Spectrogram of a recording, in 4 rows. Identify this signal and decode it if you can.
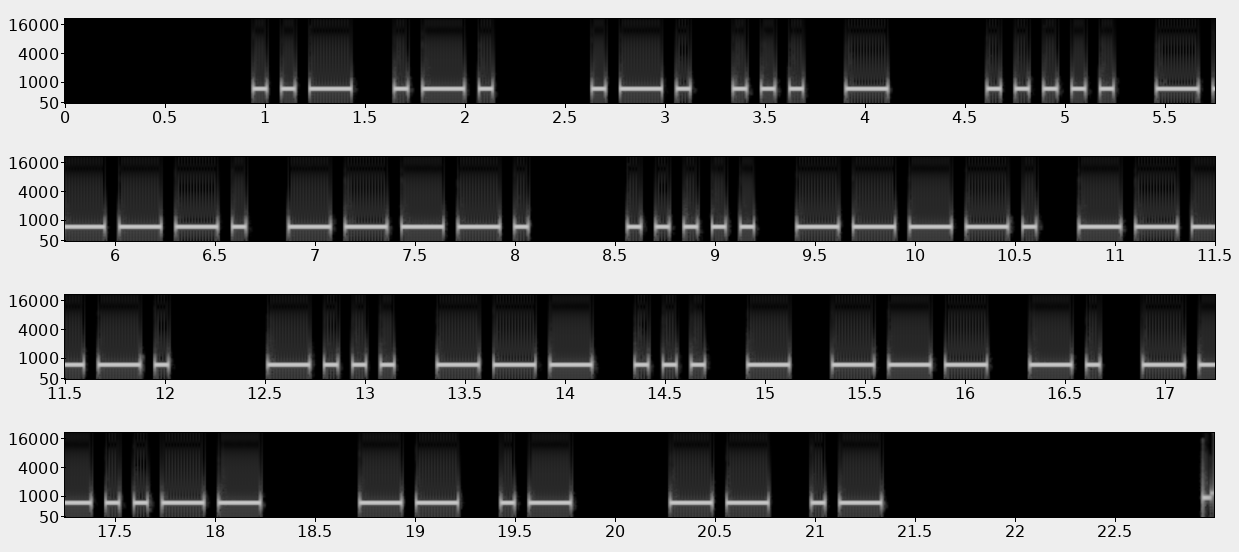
Morse code, heard as a keyed tone, about 17 wpm, 700 Hz. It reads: UR RST 599 599 BOSTON, MA MA
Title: Practice QSO - Exchange 1 - Beginning - 17wpm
